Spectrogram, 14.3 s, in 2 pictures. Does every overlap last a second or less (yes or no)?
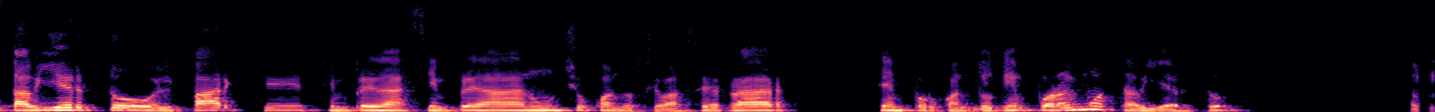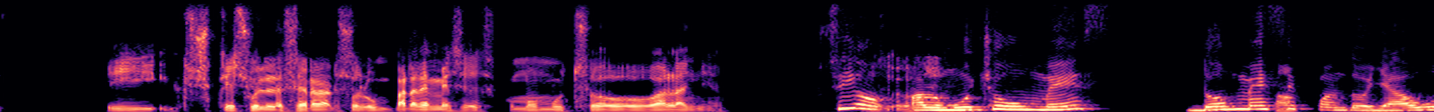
yes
